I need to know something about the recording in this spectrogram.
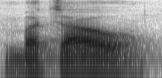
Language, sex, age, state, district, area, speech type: Hindi, male, 18-30, Rajasthan, Jaipur, urban, read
